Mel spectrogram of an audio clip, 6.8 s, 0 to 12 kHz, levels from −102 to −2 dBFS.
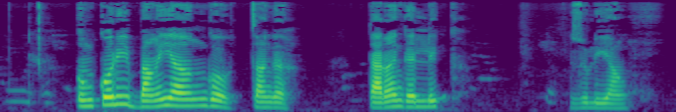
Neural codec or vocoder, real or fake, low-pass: none; real; 10.8 kHz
